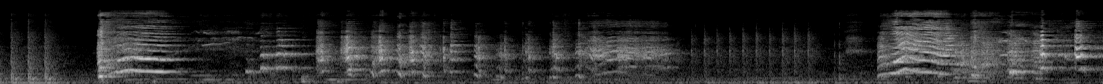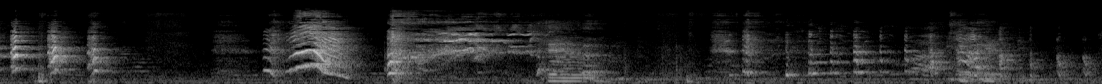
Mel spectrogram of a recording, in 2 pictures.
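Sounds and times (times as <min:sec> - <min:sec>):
high-pitched laughter: 0:08.8 - 0:11.4.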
